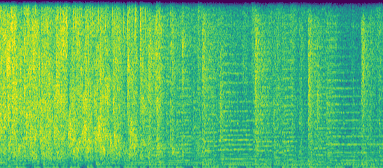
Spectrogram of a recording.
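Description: Sustained applause from a crowd at a People Power Party presidential election rally in Bucheon, loud dense clapping that runs steadily throughout without speech.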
